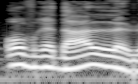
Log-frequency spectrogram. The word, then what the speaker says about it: Øvredal: Et c'est du producteur André Øvredal.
